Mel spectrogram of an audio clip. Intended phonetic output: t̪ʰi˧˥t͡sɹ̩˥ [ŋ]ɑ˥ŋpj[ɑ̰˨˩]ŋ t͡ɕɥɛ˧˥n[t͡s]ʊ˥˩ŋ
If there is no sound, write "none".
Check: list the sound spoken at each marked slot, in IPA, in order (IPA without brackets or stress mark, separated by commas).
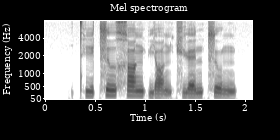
x, ɑ̰˨˩, t͡s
